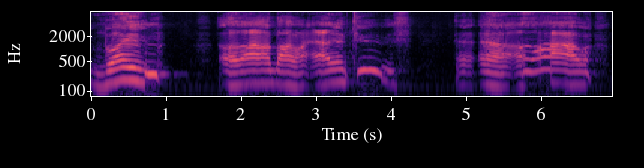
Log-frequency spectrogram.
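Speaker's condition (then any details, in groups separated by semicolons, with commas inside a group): Cerebral palsy; speech a little unclear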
